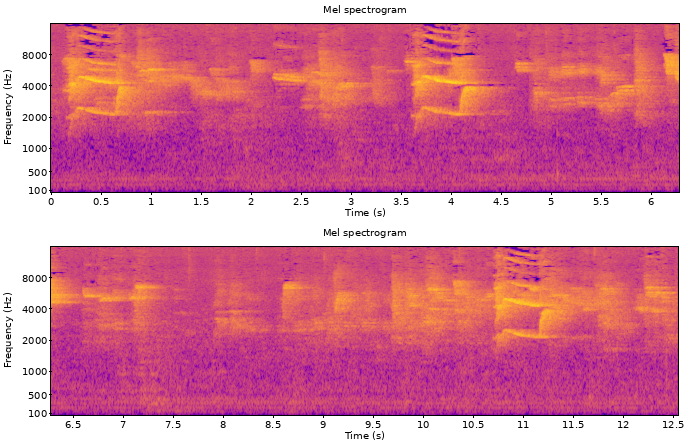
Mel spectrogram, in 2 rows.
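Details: Young lesser goldfinches (Spinus psaltria) from 2013 sing a high, rambling twitter of bright chirps, buzzy notes and sweet slurred whistles, with the loudest bursts returning every few seconds, against a quiet background.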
